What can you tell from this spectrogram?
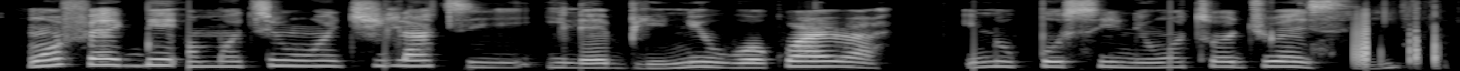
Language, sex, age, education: Yoruba, female, 15-29, tertiary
